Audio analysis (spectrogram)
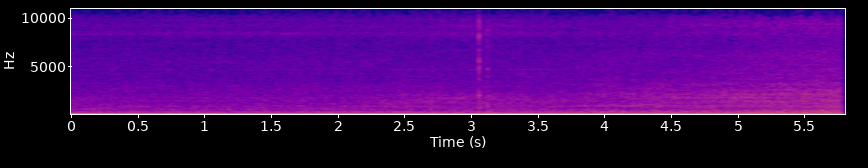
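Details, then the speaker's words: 1992 Chevrolet Silverado TBI after K&N cold air intake install: deep, even low rumble holding steady without misses or knocks, air sucking in audible; pulls cleanly, normal revving. "that's how she's looking right now she sound good look good I recommend this canon in 10 out of 10 you can hear the air sucking [Applause] in ah she sound beautiful man"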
